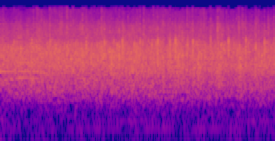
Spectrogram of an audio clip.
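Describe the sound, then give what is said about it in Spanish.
A church audience claps to God steadily for several seconds, a dense, even patter of many hands at a constant, fairly loud level with no voices breaking through. “Aplauda a Dios por eso.”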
